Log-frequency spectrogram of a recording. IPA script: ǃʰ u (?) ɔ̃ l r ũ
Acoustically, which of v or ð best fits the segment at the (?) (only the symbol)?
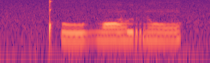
v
